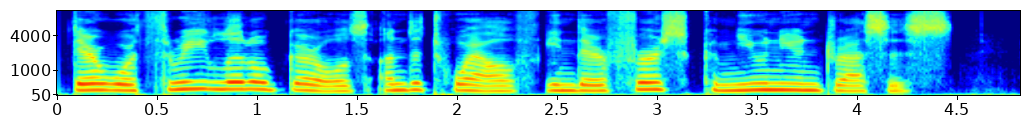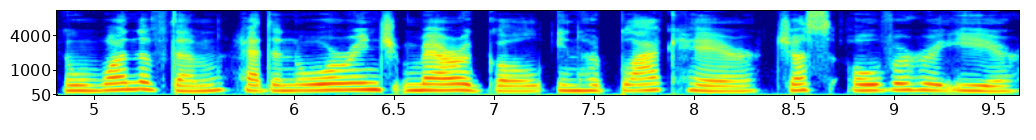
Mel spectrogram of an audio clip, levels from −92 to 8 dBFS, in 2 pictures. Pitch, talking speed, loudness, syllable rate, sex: 225 Hz, 175 wpm, -16 LUFS, 4.8 syllables/s, female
